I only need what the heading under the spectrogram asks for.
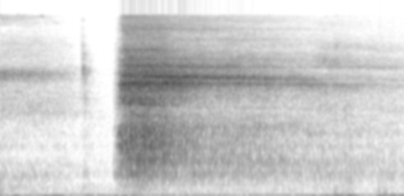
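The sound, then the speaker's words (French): A single deep exhale during a guided relaxation exercise: a breathy rush that begins abruptly after a quiet moment, then slowly fades over a couple of seconds, with no talk. “Nous expirons et nous expirons, profond nettoyage jusqu'à nos cellules.”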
